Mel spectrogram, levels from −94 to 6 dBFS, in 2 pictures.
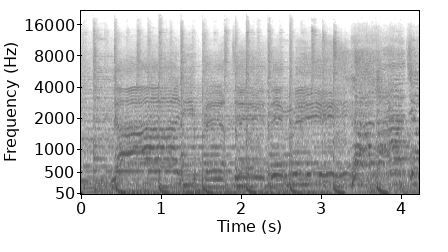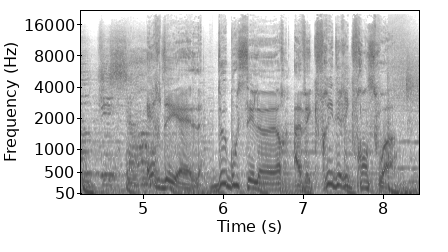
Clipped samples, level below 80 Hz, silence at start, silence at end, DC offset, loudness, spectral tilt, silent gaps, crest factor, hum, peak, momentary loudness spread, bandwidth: under 0.1%; -34 dBFS; 0 s; 0 s; under 0.1%; -28 LUFS; -4.5 dB/octave; none; 10 dB; none; -16 dBFS; 4 LU; over 20 kHz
